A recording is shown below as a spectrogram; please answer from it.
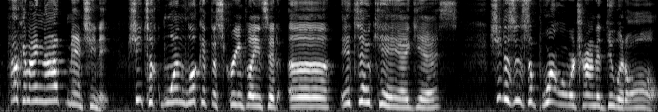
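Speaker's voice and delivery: high, loud, exasperated rant; indignant outburst. Acted. Told not to mention the screenplay, explodes indignantly. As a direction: protest at full pitch, voice shooting up.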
